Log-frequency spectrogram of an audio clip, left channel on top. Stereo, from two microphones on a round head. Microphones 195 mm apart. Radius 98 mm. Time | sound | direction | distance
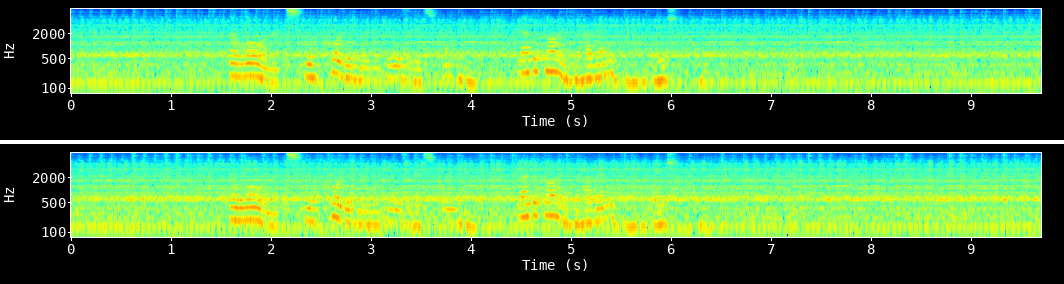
1.6 | a woman speaking | 20° left (ahead or behind) | 1.1 m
